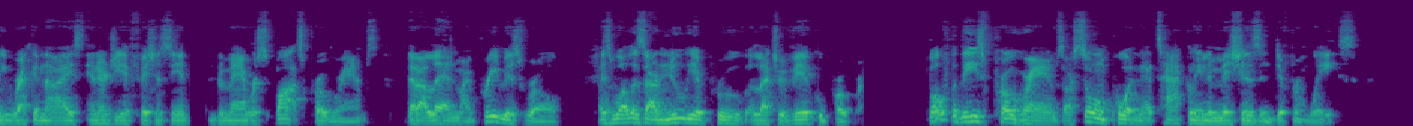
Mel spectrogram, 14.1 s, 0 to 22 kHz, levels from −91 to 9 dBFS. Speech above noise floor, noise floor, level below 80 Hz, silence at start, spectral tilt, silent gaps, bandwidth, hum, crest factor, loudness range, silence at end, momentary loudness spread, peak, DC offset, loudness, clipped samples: 65 dB; -88 dBFS; -54 dBFS; 0 s; -5.5 dB/octave; none; 14.5 kHz; none; 16 dB; 4 LU; 0.6 s; 9 LU; -8 dBFS; under 0.1%; -24 LUFS; under 0.1%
